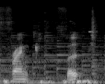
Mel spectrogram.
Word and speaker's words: Frankfort: to think it is oh not franfurt Frankfort Frank Fort what am I doing it's not we're not in Europe there we go uh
